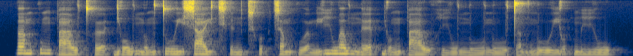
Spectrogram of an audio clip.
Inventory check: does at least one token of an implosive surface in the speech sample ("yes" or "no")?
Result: no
